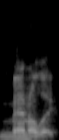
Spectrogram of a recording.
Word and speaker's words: Menelik: Is it Menelik? It's Menelik, yes.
